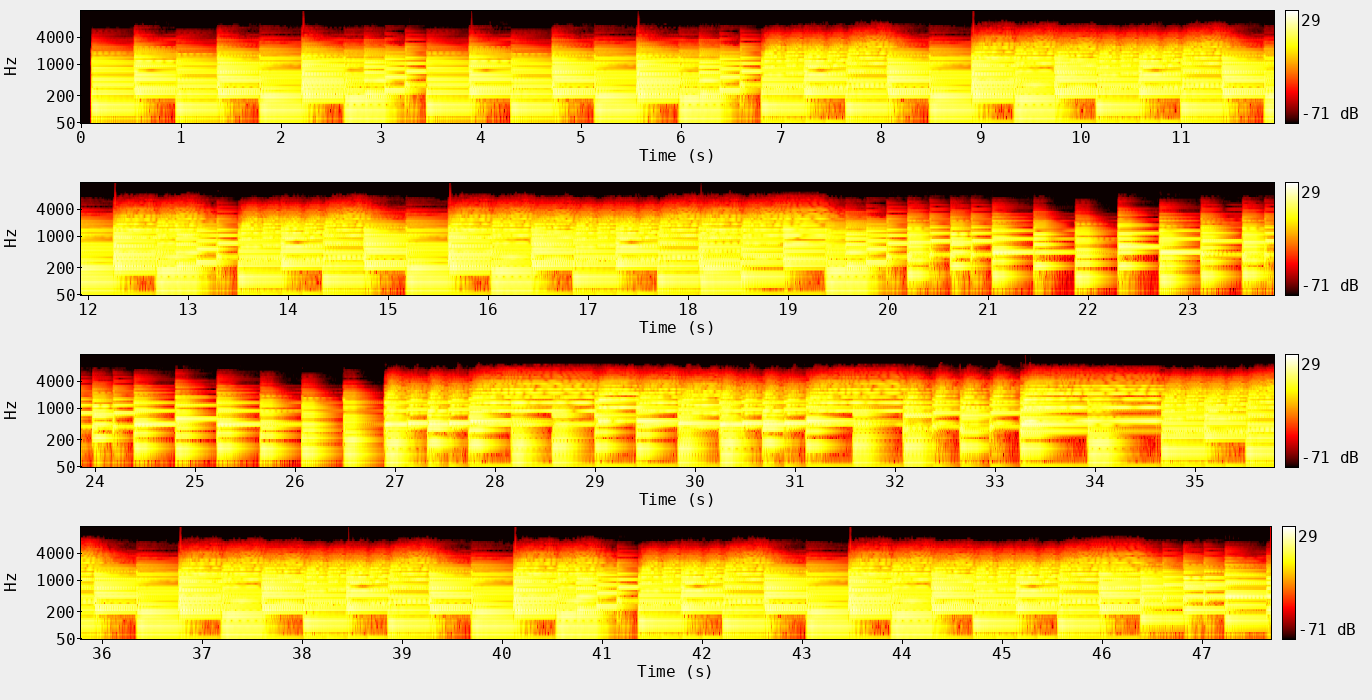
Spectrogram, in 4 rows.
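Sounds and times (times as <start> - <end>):
merry-go-round music: 0.1 - 47.6.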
